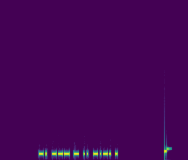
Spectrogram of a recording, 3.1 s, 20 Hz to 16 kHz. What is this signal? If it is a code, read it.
Morse code, heard as a keyed tone, about 46 wpm, 700 Hz. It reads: NOTICE
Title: Sentences from Top 400 Words - New Word Drill - 45wpm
